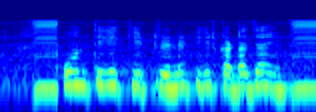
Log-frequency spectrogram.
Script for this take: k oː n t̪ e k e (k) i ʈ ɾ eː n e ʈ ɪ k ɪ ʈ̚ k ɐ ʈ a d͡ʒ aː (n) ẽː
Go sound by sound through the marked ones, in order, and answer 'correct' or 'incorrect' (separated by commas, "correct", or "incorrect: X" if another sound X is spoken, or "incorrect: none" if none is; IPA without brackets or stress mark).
correct, incorrect: none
